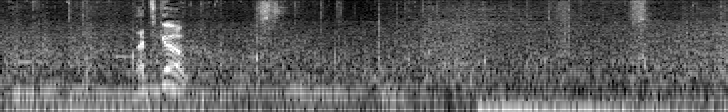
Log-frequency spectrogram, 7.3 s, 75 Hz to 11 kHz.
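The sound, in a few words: horse galloping in The Witcher 3 video game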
